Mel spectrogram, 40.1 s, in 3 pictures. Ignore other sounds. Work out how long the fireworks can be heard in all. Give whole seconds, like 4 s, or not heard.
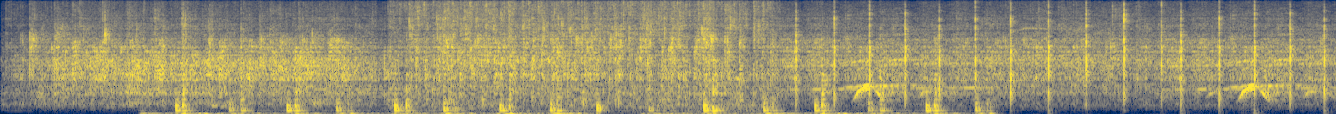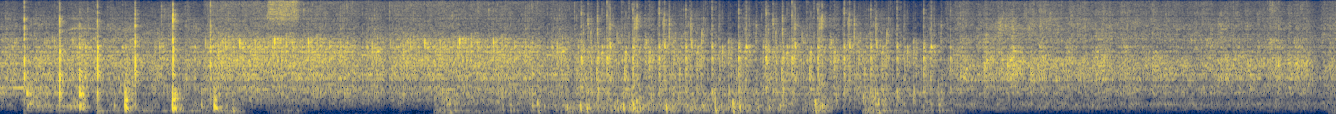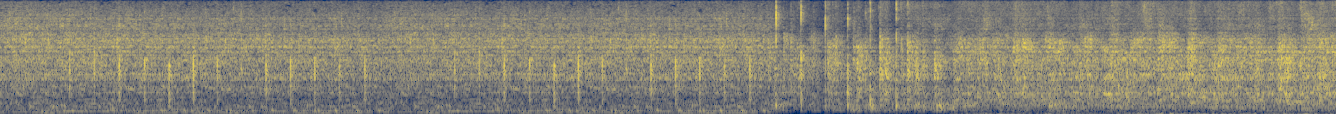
5 s.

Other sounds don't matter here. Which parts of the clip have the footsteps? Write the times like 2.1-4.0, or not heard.
1.4-9.9, 13.6-16.4.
